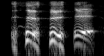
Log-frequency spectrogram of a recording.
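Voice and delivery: loud high cackle; rowdy laugh. Acted. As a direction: laugh it up rowdily. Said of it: "Scuffle laughed".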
